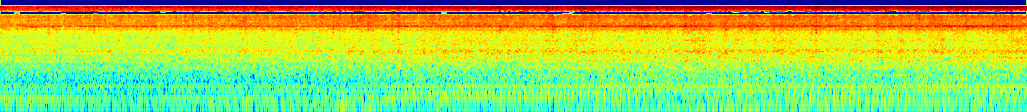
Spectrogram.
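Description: Carbureted car engine idling steadily at a slightly high idle while it is being tuned, with one brief knock about three seconds in.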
